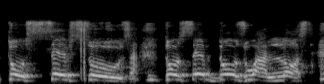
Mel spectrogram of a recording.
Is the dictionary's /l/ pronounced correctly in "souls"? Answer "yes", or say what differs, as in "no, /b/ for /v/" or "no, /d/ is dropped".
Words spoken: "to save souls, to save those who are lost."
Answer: no, /l/ is dropped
